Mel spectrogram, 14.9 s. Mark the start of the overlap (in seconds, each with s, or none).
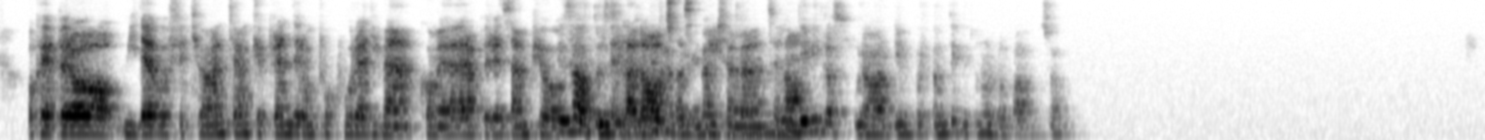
6.1 s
